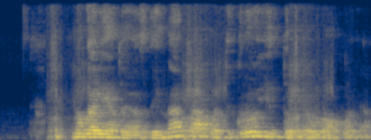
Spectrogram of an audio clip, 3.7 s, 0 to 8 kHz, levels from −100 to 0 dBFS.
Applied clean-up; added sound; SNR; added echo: neural separator model SepFormer DNS4.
